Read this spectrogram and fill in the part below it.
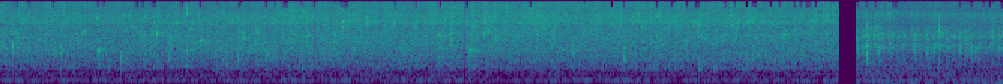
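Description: Sardine pieces frying in hot oil, a dense continuous sizzle and crackle held close and steady, briefly cutting out for a moment near the end before resuming.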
